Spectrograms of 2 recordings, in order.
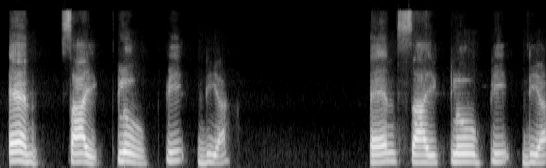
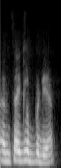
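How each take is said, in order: First: "encyclopedia" very slowly, syllable by syllable; distorted spelling pronunciation. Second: Said in the usual way. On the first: Shown as a demonstration. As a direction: break "encyclopedia" into separate, drawn-out syllables. ("encyclopedia" ভেঙে ভেঙে, ধীরে বিকৃত উচ্চারণ) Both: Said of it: "বিকৃত উচ্চারণ করবেন".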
